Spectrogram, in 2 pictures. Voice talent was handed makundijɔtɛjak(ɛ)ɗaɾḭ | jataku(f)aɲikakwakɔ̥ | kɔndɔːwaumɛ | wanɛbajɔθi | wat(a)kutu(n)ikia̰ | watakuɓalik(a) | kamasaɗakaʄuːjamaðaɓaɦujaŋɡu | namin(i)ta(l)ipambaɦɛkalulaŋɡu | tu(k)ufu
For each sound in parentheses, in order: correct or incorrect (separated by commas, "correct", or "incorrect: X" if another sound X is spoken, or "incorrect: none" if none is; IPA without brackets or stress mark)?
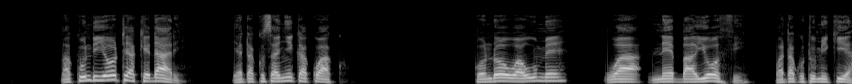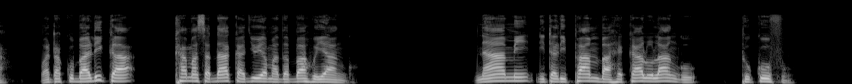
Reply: correct, incorrect: s, correct, incorrect: m, correct, correct, correct, correct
